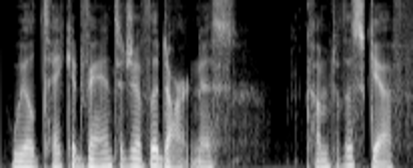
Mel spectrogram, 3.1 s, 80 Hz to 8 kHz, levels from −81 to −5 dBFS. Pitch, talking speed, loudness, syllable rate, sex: 120 Hz, 195 wpm, -20 LUFS, 5.7 syllables/s, male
